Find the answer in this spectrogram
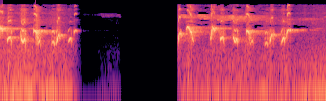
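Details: Decoy bulbul, one of three, delivering quick bubbling chirped phrases that rise and fall, broken by a short silence before another burst of lively warbled notes.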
